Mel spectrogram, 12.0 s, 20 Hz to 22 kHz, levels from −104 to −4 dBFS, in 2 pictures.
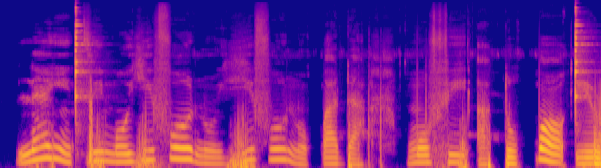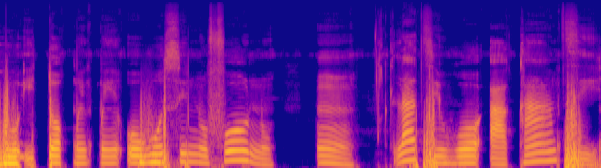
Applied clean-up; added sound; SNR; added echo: none; Cutlery, silverware / Dishes, pots, and pans; 3 dB; none.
